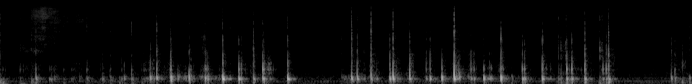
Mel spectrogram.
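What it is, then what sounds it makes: Aluminum hard case. An aluminum-framed hard case lies flat and is tapped on its top with fingertips and nails. After a brief soft hiss, about 28 quick, dry taps with a low hollow tone come in uneven bursts, with a short pause just before the midpoint.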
